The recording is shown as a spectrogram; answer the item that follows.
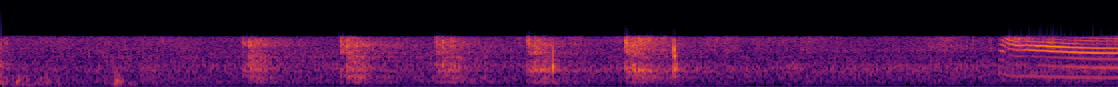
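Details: House cats, a male Siamese napping in a basket joined by a black-and-white female; several soft thumps and taps, then a short, clear, slightly wavering meow at the close.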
